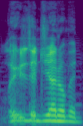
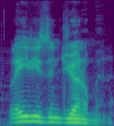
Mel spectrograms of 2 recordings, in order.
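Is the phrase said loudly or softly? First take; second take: loudly; softly. First: The phrase is said at a louder volume. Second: The phrase is said at a normal volume.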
